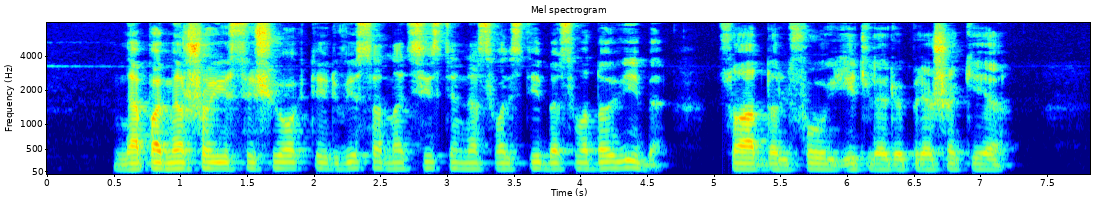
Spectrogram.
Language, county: Lithuanian, Utena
